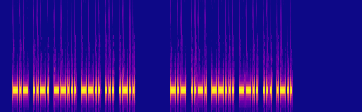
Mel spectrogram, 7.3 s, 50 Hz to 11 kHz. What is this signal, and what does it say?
Morse code, heard as a keyed tone, about 36 wpm, 700 Hz. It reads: KF7ZSL KF7ZSL
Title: USA Call Signs - 6 Characters - Repeated 2x - 35wpm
